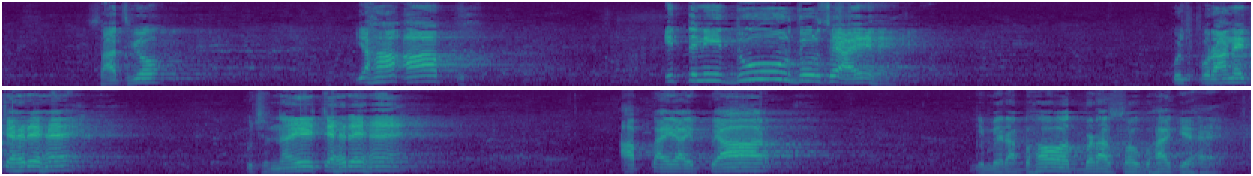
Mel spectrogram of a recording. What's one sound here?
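An elderly man speaks slowly and emphatically into a microphone, in phrases with long pauses.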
